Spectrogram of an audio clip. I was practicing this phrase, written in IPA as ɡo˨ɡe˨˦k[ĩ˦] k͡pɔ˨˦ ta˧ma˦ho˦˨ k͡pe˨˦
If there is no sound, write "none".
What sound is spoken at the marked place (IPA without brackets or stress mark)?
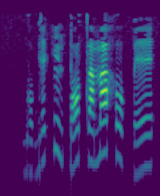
ĩ˦˨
